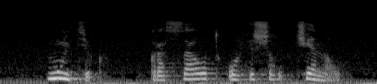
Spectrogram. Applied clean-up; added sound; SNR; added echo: none; none; none; none.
